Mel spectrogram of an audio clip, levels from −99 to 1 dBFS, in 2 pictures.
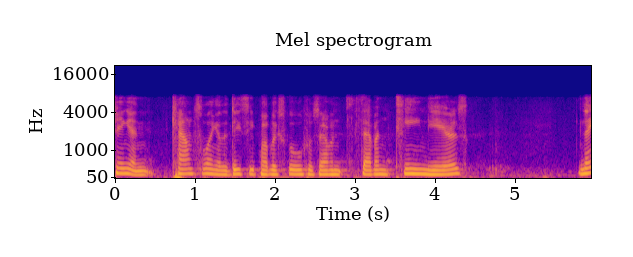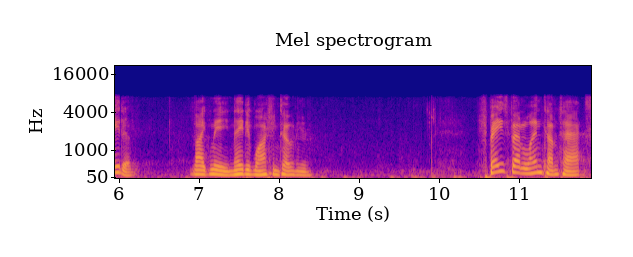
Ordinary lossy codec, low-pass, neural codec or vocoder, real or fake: Opus, 32 kbps; 7.2 kHz; codec, 16 kHz, 4 kbps, FunCodec, trained on Chinese and English, 50 frames a second; fake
